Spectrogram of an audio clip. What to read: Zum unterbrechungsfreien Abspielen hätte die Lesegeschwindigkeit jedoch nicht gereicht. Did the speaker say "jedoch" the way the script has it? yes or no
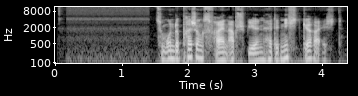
no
